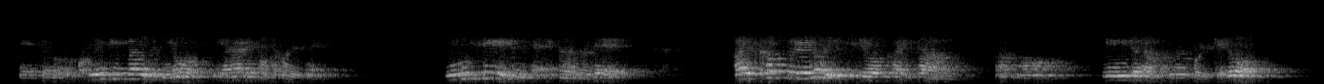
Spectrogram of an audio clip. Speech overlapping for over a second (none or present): none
